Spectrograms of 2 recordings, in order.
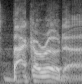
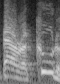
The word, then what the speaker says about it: Barracuda: I can't pronounce Barracuda. Yeah, well, look, man, try this. Say ba. Ba. Ra. Ra. Coo. Coo. Da. Da. Now put it all together! Baba, ra-ra, cuckoo, da-da! Well, it ain't Barracuda, man.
